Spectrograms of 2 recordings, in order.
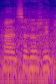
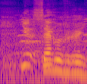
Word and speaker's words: Serrurerie: I consider this to be the hardest word to pronounce in the French language. Serrurerie. Yeah. Serrurerie. Serrurerie. Yeah, you don't say the E in the middle.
